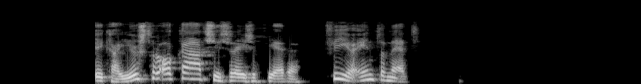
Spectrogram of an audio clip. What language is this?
Western Frisian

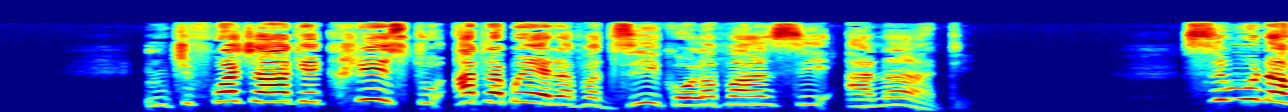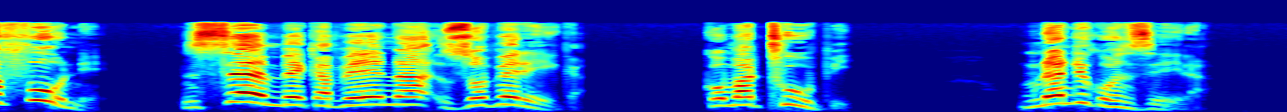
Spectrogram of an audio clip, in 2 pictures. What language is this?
Nyanja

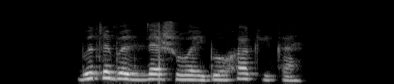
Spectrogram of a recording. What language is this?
Bashkir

